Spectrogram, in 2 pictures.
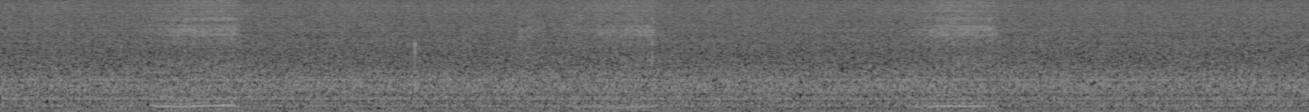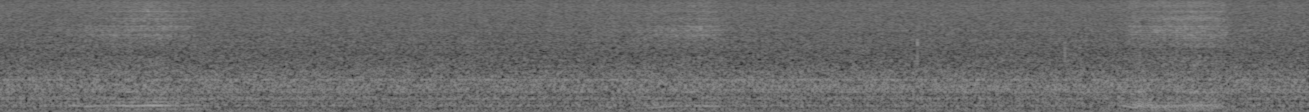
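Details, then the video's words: Pembroke Welsh Corgi puppy snoring in its sleep: soft raspy breaths every three to four seconds, each with a faint hiss, over a steady low hum. "Snoring Corgi"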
